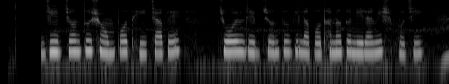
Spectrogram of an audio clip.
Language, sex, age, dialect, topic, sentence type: Bengali, female, 18-24, Rajbangshi, agriculture, statement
